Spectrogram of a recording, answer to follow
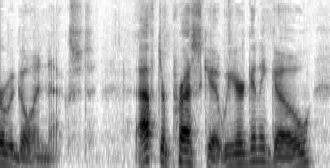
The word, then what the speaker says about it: Prescott: prescott arizona that's correct matt and yes it's pronounced prescott good job there how did you know well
